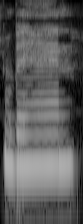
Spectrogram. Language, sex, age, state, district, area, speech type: Santali, female, 45-60, Odisha, Mayurbhanj, rural, spontaneous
